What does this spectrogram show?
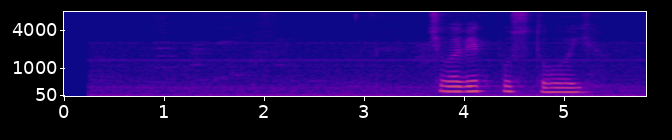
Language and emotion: Russian, neutral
